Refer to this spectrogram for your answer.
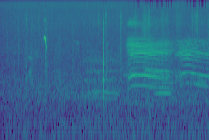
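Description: A sheep gives a wavering, nasal bleat after a quiet start with a small chirp and a knock.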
